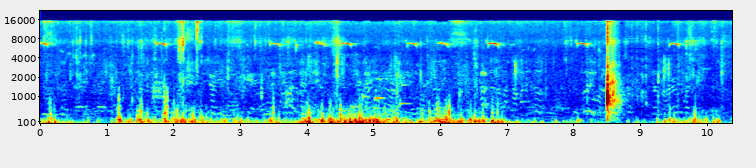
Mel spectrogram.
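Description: Gusty wind rumbling on the microphone, with faint high chirps repeating about once a second and a few sharp cracks, the loudest one near the end.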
